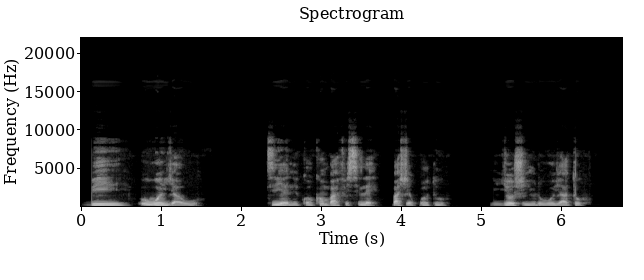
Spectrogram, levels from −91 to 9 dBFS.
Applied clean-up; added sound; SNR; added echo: none; none; none; none.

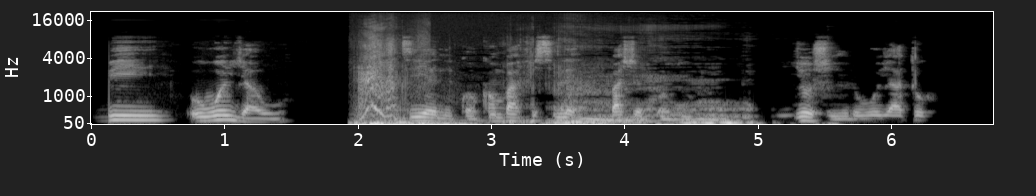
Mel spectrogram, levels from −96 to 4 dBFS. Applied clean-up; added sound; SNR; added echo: classical method Wiener filter.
